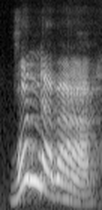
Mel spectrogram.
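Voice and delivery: high, drawn-out cheer; delighted cry. A narrator's reading. Boy cheering his friend's plan, delighted cry. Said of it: "schrie Gerold".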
